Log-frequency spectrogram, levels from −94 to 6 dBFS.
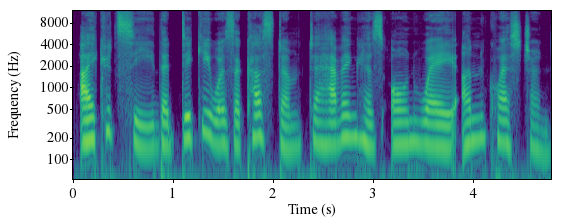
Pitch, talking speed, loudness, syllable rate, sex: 170 Hz, 165 wpm, -23 LUFS, 4.7 syllables/s, female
